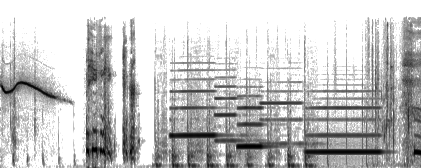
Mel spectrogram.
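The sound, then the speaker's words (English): A child learning to whistle whistles a single wavering, sliding note, followed by a few breathy puffs of air, then a bright melody of sustained musical tones takes over. “Whistling is harder. … can whistle”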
